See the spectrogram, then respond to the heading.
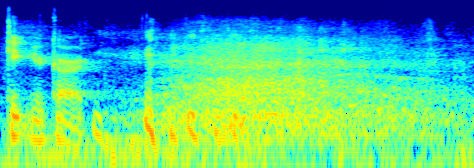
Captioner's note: audience laughs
